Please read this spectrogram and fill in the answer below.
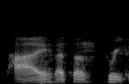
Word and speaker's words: pi: if you've heard of pi which is actually supposed to be pronounced p but whatever pi that's a greek letter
